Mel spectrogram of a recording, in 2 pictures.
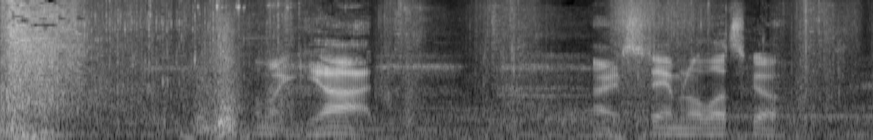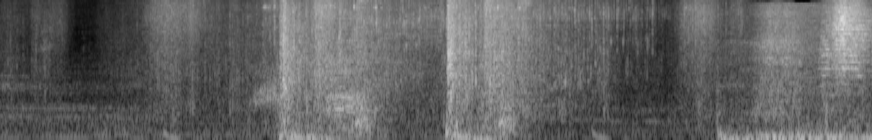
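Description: Swords clash and thud in a fight.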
